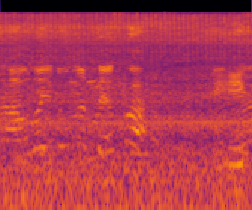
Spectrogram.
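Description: Several people talking at once in the background, with no single voice clear, over a steady low hum.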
